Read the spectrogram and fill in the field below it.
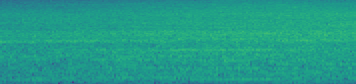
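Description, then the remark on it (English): A heavy truck rumbles past outside a house on a residential street, a steady low engine drone with broad road noise that holds evenly throughout, with no one talking. “put some grease on that fucking truck.”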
